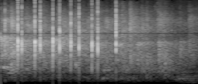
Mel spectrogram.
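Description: Audience applause as a woman is invited up to introduce herself and tell her story: a brisk run of about a dozen sharp, crisp claps in a steady rhythm, loudest at first, then trailing off into a soft, murmuring wash of noise.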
